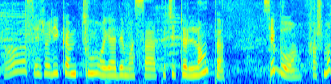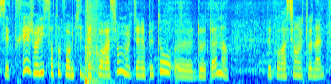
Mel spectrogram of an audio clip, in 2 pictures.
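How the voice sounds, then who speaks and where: A woman's voice: on the high side, animated, normal speed, over music. A woman vlogging in a discount store, chatty and enthusiastic, with lots of hesitations as she points out new items. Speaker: shopping vlogger. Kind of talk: casual store walkthrough. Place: inside a large discount store.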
